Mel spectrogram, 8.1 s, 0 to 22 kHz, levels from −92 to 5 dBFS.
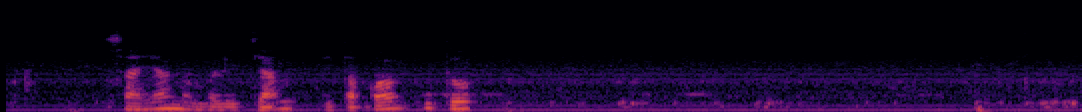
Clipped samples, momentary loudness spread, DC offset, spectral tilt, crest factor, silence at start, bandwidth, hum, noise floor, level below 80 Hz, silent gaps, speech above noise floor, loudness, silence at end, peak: under 0.1%; 25 LU; under 0.1%; -9.5 dB/octave; 22 dB; 0.1 s; 11 kHz; none; -65 dBFS; -62 dBFS; none; 25 dB; -42 LUFS; 0.05 s; -22 dBFS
